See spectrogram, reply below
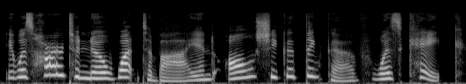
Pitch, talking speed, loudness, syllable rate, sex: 270 Hz, 205 wpm, -20 LUFS, 3.6 syllables/s, female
